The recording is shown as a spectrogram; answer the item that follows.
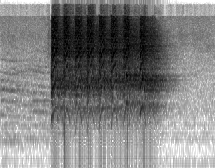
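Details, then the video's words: Single loud, rasping chatter of about a second from an ekek keling roller, a caged Indonesian master bird, built of nine or ten quick throbbing pulses, with two sharp clicks partway through. "burung ekek Keling gacor nembak"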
